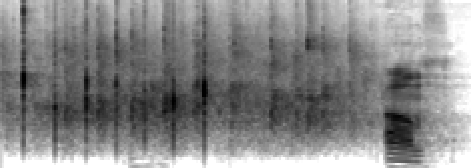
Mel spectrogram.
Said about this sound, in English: I think we need to give them a round of applause and thanks for everything that they've done.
